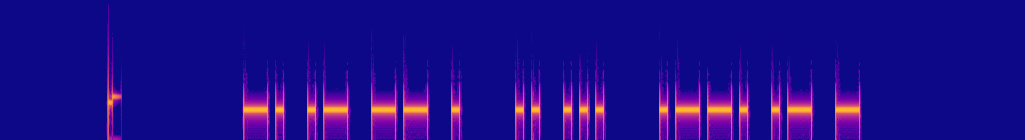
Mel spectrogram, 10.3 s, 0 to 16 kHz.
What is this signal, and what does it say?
Morse code, heard as a keyed tone, about 15 wpm, 700 Hz. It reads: NAME IS PAT
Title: Common QSO Phrases 15wpm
